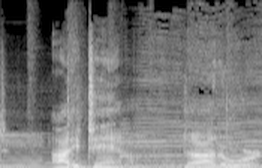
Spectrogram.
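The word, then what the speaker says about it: ITAM: by i-i-i-t am dot-org that's pronounced itan org they're the only global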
